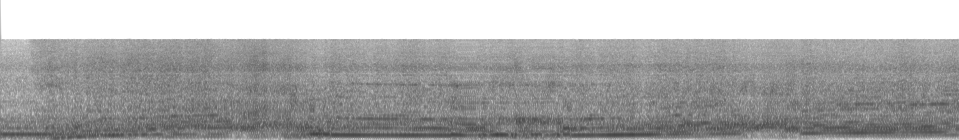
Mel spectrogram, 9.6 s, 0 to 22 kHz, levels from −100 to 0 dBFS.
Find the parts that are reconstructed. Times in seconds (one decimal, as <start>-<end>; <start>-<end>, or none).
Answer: 2.3-3.3; 4.5-5.7; 7.4-8.0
